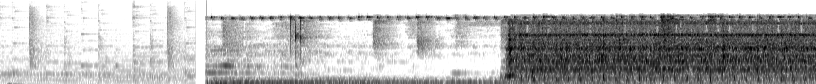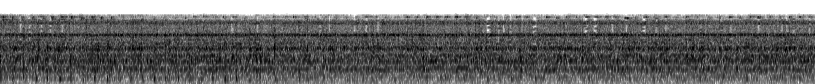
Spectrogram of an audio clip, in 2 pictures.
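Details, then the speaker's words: Domestic water (donkey) pump after topping up leaked-out oil with motorcycle engine oil: runs with a steady even hum, no knocking or rattling, much quieter than before, over background music. "तो friends अब आप देख सकते हैं की motor पहले कितना शोर कर रही थी और अब मोटर बहुत ही ज्यादा समूह और कम आवाज के साथ चल रही है"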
